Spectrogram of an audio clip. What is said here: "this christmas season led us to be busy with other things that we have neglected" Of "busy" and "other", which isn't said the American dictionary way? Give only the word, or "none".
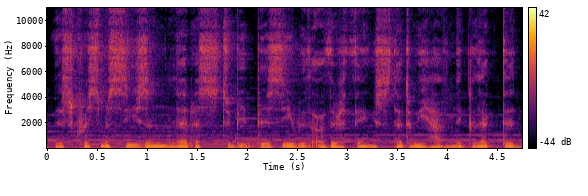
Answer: none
